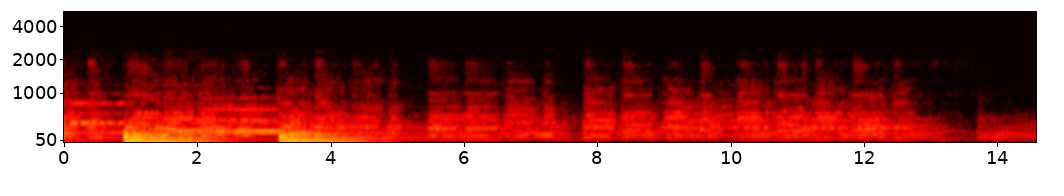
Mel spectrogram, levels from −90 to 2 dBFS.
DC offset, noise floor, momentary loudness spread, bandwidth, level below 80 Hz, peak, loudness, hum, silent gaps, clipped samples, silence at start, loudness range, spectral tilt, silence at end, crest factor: under 0.1%; -64 dBFS; 20 LU; 4.7 kHz; -44 dBFS; -20 dBFS; -42 LUFS; none; none; under 0.1%; 0 s; 13 LU; -11 dB/octave; 0 s; 22 dB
